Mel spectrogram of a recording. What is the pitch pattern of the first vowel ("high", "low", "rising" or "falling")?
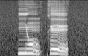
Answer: falling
